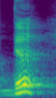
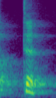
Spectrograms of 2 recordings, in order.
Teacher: Elas têm uma única diferença, que é a vibração ou não das cordas vocais. O T não tem e o D tem.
